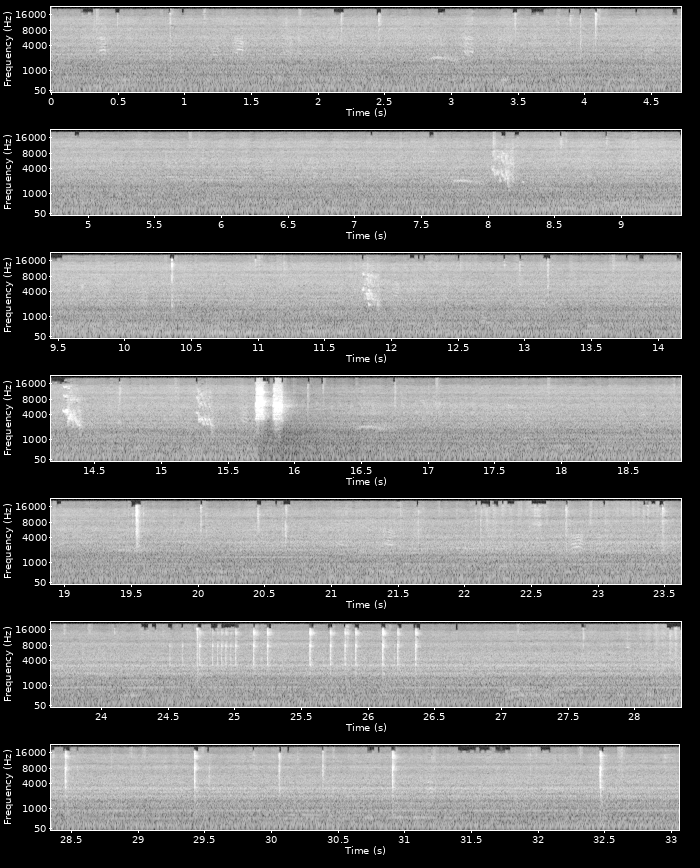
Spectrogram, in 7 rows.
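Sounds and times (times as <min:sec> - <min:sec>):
low background hum: 0:00.0 - 0:33.0
budgerigars chirping: 0:11.7 - 0:12.1, 0:14.2 - 0:14.5, 0:15.2 - 0:16.7.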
